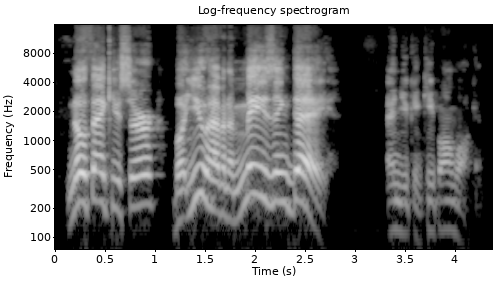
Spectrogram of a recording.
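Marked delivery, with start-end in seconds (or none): 0.1-2.8 a bright, higher, firm but courteous no-thanks; confident polite refusal. Pretend. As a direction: decline politely with total confidence. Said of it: "You can say with a hundred percent confidence".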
